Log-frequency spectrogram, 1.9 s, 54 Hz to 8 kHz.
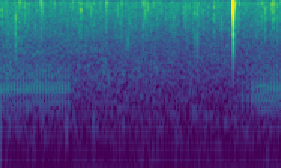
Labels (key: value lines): label: biophony, croak
recorder: SoundTrap 500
